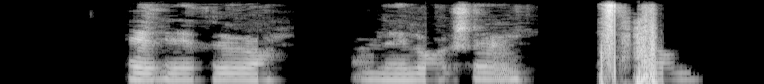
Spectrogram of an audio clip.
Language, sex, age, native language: Icelandic, female, 13, Icelandic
